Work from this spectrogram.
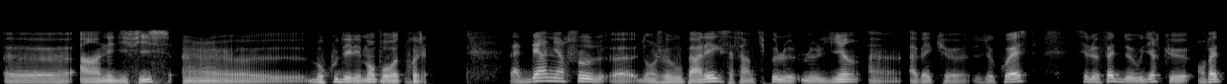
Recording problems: high frequencies cut off; severe; nothing above 4.5 kHz

